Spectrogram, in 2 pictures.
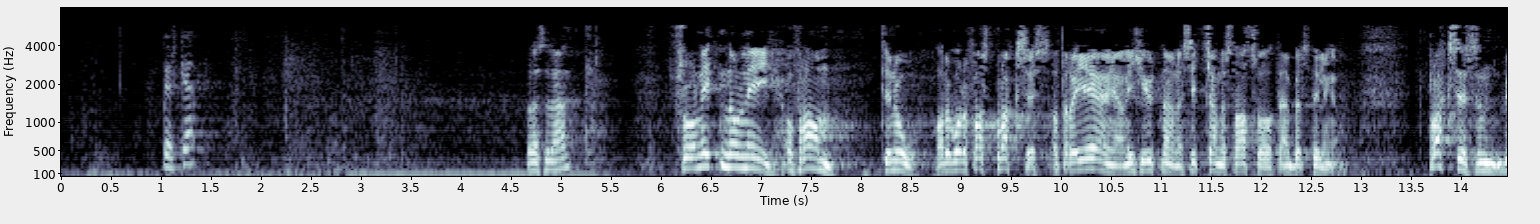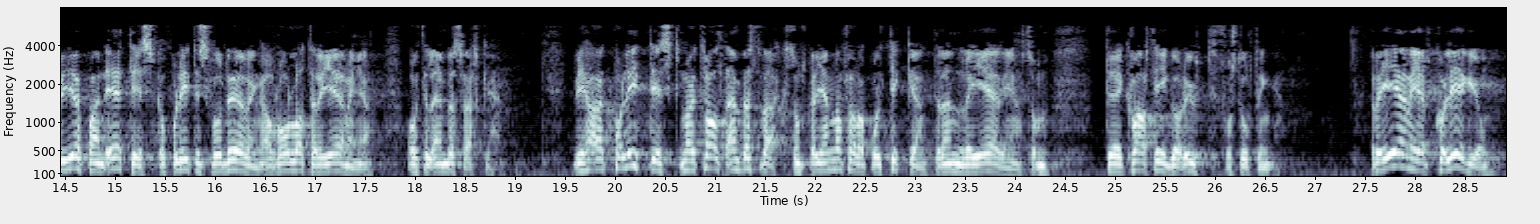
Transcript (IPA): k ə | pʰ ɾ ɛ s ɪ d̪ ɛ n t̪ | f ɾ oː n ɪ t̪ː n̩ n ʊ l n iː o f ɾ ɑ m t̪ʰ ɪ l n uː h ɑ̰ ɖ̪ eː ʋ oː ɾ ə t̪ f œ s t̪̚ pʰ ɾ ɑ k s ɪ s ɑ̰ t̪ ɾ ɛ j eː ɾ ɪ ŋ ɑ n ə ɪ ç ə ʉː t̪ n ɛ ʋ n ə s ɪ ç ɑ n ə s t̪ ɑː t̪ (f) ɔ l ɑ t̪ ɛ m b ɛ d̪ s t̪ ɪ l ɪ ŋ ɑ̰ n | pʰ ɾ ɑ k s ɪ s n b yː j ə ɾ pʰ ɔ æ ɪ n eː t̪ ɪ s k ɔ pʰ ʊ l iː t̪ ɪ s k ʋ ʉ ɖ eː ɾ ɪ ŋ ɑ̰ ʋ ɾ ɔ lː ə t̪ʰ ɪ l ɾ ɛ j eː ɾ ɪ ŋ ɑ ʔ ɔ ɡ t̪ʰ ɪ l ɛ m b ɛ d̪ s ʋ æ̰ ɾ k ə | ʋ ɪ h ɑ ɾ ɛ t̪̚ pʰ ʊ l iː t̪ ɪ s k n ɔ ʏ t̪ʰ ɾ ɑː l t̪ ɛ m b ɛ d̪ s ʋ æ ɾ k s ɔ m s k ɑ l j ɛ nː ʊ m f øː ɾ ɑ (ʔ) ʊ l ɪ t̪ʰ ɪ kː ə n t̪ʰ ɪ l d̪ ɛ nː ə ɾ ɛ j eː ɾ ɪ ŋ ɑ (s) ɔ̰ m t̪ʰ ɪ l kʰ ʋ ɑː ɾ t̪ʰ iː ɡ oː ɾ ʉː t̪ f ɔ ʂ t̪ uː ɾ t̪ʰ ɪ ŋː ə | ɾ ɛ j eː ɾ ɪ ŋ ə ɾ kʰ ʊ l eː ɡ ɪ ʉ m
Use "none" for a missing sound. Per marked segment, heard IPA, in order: s, p, s

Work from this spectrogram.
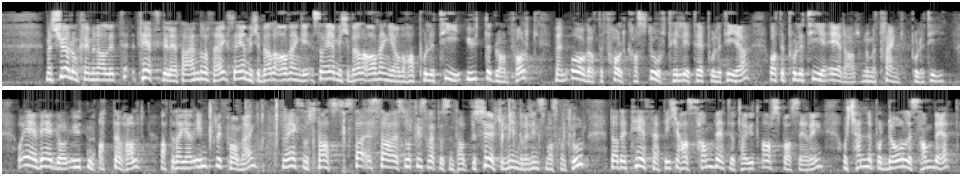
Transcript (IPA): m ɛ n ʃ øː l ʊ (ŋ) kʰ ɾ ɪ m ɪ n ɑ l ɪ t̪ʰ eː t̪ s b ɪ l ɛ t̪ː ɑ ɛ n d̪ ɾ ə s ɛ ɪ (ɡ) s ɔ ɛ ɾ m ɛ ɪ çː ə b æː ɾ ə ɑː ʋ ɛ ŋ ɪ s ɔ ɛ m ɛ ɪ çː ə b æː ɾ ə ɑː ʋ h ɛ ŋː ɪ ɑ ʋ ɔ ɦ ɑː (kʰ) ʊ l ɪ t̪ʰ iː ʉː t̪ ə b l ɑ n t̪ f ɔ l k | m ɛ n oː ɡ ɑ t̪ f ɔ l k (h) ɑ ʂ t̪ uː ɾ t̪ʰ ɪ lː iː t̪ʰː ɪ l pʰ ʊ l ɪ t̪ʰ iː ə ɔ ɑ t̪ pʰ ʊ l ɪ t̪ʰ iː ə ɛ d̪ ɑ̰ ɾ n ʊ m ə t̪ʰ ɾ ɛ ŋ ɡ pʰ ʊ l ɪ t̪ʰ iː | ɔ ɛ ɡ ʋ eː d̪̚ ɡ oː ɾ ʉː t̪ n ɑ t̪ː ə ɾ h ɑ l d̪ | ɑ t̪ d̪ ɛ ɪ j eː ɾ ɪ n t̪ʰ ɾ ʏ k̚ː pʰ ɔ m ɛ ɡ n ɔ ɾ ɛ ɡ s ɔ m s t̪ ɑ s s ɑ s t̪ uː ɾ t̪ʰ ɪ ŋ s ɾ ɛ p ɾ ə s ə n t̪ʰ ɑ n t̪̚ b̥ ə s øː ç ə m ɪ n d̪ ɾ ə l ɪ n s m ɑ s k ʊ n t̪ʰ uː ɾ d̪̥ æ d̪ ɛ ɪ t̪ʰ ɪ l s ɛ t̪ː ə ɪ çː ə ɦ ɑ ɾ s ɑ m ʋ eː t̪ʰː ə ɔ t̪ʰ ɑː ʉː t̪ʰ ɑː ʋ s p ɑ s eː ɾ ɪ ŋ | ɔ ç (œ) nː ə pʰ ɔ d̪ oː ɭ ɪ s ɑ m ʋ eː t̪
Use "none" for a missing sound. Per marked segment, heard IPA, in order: m, ɡ, pʰ, h, ɛ

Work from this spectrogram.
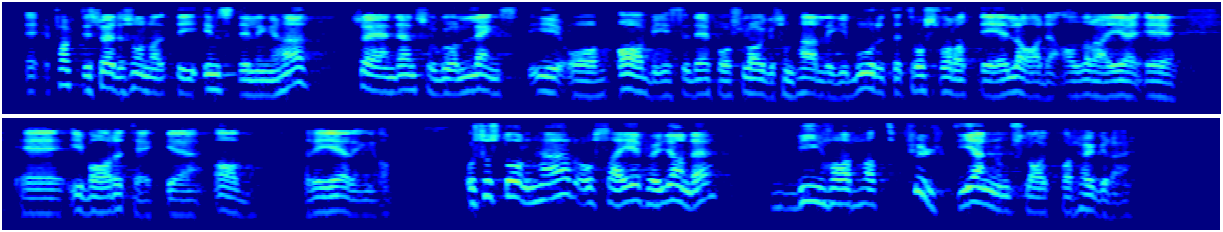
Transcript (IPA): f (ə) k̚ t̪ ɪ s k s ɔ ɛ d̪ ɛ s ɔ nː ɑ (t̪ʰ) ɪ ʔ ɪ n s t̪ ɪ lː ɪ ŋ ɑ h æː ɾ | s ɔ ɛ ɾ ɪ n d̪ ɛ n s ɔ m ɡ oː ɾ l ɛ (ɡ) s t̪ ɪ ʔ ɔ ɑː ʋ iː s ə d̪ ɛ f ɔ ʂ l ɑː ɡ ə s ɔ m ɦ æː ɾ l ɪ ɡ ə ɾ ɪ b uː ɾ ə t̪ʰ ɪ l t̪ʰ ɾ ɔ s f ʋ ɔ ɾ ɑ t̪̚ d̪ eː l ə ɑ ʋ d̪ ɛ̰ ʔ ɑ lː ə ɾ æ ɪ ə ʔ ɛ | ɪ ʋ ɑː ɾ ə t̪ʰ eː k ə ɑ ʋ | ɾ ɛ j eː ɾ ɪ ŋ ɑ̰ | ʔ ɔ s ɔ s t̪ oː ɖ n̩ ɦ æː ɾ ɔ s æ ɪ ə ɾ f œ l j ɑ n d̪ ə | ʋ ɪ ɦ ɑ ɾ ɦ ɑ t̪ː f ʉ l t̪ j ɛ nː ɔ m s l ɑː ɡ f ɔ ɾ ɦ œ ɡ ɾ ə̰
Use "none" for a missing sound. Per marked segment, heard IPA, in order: ɑ, t̪, ŋ

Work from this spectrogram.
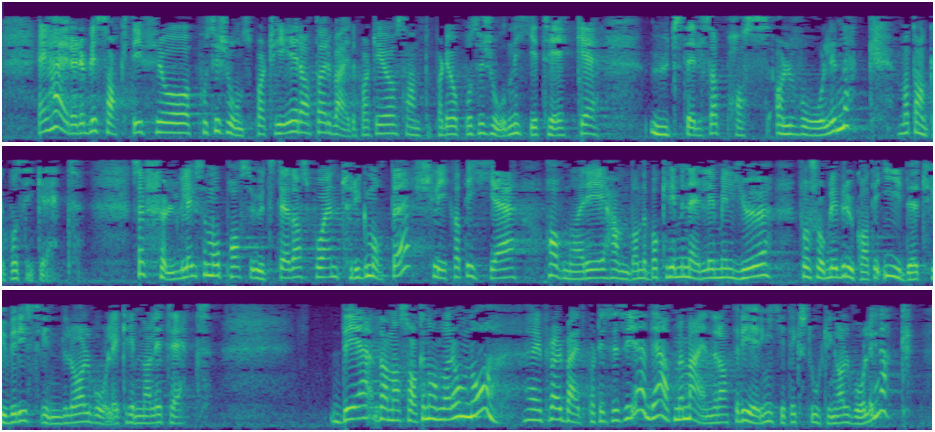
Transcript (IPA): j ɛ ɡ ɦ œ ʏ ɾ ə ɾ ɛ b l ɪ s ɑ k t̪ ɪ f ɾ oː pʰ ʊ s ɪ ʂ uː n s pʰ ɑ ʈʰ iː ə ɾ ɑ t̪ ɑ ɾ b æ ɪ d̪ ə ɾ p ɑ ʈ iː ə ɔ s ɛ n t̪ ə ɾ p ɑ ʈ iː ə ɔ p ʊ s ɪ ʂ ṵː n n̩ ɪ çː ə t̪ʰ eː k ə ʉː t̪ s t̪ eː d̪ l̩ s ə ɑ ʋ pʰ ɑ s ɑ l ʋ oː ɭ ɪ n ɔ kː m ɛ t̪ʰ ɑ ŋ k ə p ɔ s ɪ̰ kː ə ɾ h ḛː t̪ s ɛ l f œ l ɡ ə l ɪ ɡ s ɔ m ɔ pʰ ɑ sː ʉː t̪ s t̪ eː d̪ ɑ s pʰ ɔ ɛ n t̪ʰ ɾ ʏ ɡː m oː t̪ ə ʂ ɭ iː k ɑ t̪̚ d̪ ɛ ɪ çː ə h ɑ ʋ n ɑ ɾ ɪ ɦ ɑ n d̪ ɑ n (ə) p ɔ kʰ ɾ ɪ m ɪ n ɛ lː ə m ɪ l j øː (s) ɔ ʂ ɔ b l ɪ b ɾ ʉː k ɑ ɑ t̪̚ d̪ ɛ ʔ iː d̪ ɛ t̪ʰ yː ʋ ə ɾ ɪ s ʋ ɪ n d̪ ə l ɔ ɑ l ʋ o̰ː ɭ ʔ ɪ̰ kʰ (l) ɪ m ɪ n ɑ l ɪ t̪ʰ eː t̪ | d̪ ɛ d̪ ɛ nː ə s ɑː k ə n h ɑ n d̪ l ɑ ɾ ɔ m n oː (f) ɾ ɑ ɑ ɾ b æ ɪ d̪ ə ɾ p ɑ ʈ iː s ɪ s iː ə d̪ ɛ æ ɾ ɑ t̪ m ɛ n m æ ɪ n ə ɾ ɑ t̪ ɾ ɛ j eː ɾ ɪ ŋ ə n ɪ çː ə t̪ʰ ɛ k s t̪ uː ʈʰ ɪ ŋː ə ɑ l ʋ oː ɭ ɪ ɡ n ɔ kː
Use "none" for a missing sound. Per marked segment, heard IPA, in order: ə, f, ɾ, f

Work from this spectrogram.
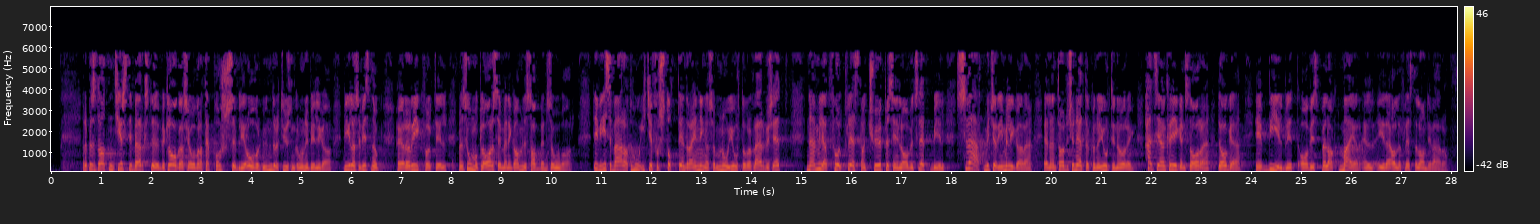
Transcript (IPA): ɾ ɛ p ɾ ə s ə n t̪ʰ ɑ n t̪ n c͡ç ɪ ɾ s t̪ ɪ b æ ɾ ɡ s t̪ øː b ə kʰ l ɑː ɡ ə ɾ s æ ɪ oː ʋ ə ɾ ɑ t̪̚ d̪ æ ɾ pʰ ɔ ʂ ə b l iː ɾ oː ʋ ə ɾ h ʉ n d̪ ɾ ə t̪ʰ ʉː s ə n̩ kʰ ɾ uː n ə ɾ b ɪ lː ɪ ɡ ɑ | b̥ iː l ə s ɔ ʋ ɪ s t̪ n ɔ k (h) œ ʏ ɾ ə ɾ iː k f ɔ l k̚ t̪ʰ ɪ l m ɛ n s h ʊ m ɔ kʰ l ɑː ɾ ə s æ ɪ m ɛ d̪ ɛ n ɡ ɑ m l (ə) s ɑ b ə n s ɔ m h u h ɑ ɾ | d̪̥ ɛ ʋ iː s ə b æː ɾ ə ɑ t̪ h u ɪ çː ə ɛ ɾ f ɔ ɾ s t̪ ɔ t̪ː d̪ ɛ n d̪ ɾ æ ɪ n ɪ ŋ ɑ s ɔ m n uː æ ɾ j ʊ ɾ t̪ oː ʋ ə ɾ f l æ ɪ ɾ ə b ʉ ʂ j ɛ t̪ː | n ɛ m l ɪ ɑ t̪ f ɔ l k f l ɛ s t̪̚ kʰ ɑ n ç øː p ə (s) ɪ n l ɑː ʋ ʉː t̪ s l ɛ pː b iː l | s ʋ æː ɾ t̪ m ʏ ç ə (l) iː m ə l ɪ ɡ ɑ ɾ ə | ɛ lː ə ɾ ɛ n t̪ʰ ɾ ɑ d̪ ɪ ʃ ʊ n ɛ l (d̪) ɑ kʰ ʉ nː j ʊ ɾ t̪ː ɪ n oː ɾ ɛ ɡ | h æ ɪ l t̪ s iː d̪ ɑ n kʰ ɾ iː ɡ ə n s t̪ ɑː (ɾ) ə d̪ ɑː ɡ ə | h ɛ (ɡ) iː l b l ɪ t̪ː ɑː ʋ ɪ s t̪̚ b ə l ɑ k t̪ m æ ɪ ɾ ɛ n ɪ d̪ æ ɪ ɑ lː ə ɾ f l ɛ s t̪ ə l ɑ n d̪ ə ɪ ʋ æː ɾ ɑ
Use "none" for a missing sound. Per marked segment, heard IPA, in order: h, ə, s, ɾ, t̪, ɾ, b

